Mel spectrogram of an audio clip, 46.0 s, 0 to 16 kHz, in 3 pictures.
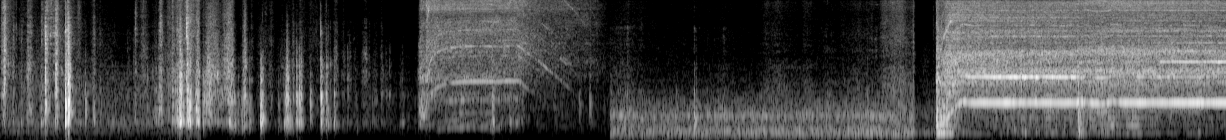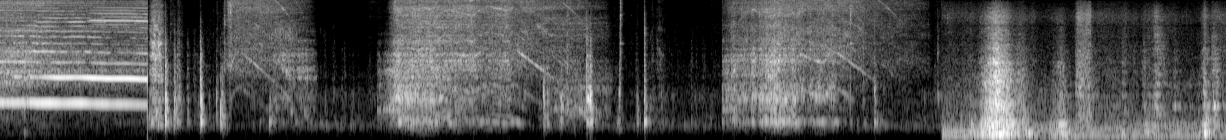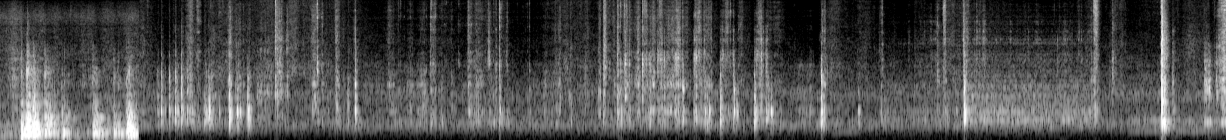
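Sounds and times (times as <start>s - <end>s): tool scraping and clattering wood: 27.1s - 41.6s.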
